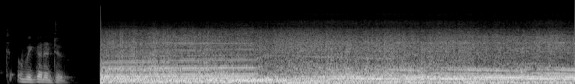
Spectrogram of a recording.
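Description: Wind rushes past a speeding motorcycle.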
